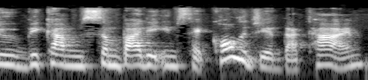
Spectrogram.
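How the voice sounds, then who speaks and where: A woman speaks with an Albanian accent in a medium pitch. Her voice is somewhat breathy against a quiet background. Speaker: entrepreneur and mentor. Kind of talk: interview. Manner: hesitant with fillers.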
